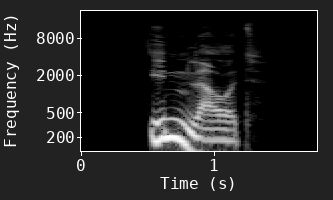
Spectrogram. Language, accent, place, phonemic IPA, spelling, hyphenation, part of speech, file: German, Germany, Berlin, /ˈɪnˌlaʊ̯t/, Inlaut, In‧laut, noun, De-Inlaut.ogg
- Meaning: inlaut, the position of a sound in the middle of a word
